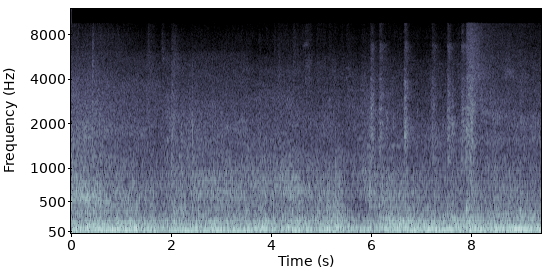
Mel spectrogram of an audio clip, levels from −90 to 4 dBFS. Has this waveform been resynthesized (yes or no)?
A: no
